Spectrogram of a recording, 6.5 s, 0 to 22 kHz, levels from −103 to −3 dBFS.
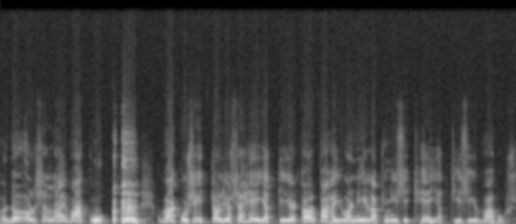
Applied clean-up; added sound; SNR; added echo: none; none; none; none.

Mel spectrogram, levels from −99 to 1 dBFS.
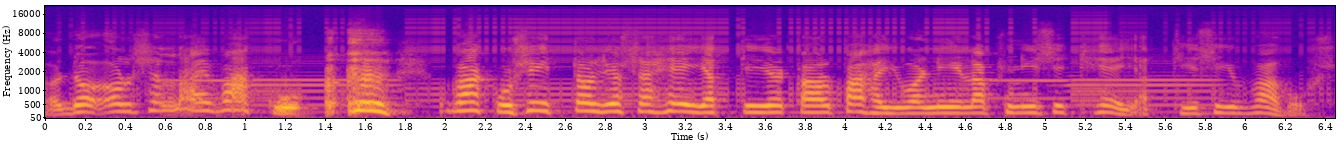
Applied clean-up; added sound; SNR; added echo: none; Wind instrument, woodwind instrument + Telephone; 19 dB; none.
